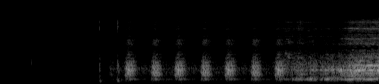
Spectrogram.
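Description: A steam train chugs along in quick, even puffs.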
